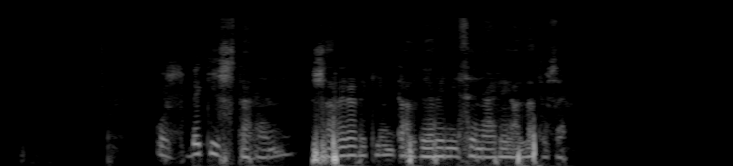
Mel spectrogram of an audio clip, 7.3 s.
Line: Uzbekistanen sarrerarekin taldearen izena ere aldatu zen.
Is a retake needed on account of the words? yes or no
no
